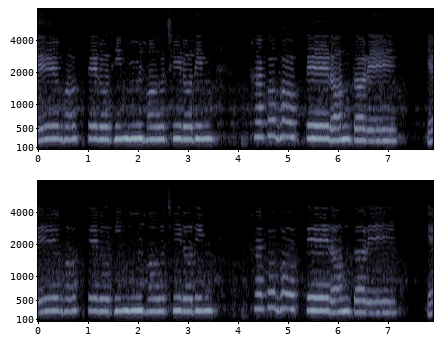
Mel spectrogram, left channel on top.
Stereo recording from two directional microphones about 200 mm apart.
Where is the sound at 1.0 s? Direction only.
15° left (ahead or behind).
